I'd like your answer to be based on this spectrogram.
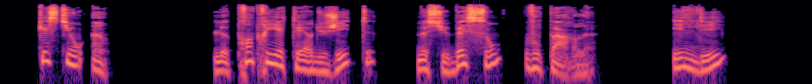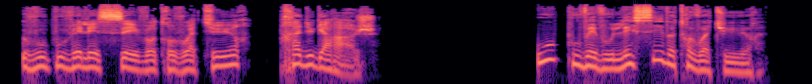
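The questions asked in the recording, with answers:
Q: Où pouvez-vous laisser votre voiture?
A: près du garage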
